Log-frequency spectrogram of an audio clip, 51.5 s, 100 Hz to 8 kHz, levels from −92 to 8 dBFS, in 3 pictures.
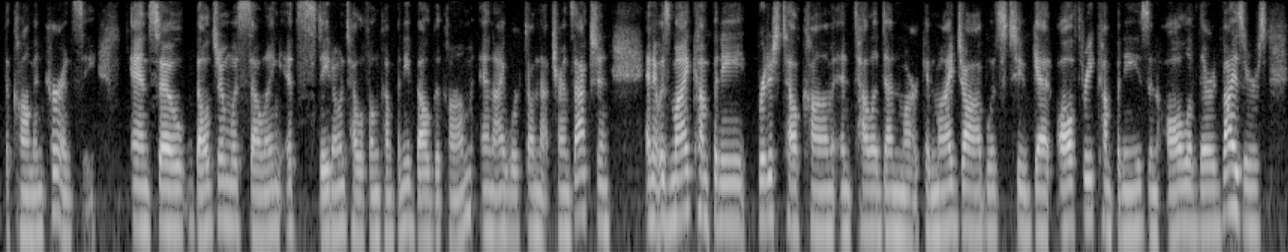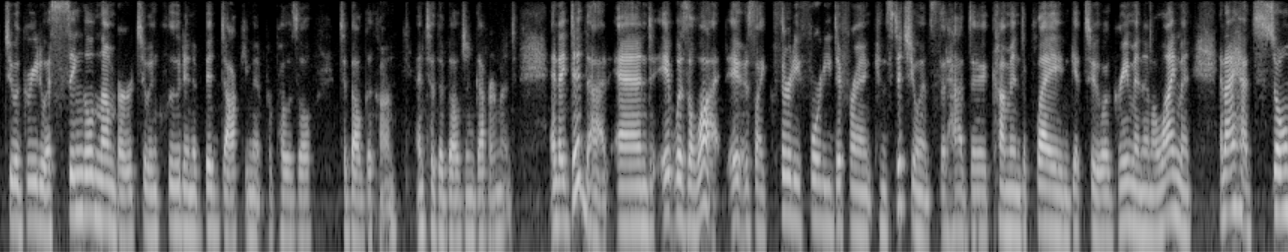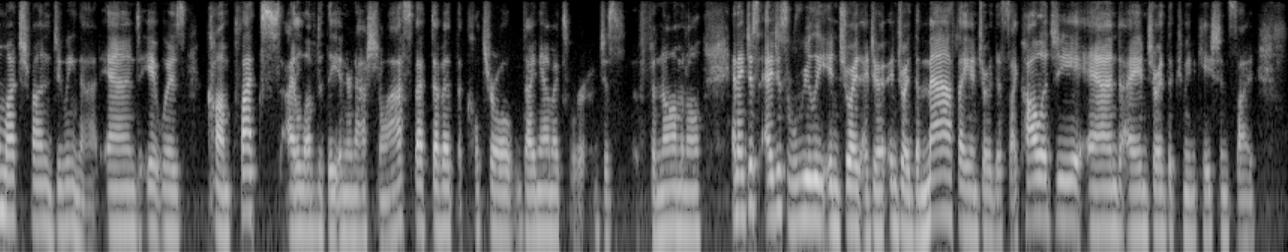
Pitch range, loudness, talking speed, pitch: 140-160 Hz, -19 LUFS, 160 wpm, 145 Hz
